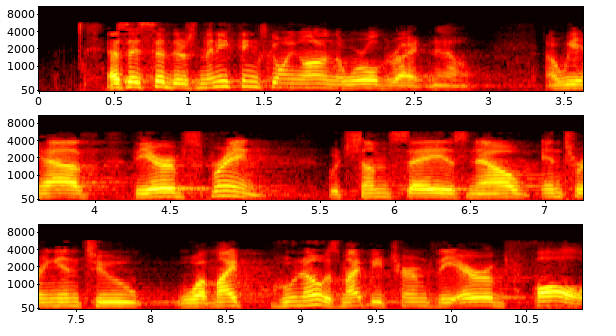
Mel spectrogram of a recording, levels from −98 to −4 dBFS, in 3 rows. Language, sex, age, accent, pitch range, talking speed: English, male, 40-59, American, 145-175 Hz, 200 wpm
